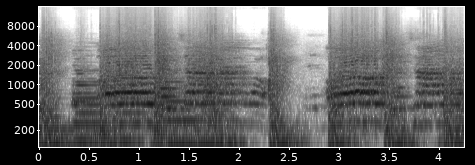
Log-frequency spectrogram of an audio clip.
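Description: Live worship song: a man singing into a microphone over keyboard accompaniment, with a short break between phrases about two and a half seconds in.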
